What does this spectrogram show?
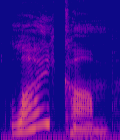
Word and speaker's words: laikam: That word is laikam. Laikam. It's a two-syllable word and there is a diphthong in the first syllable. That diphthong is I, laikam, laikam.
